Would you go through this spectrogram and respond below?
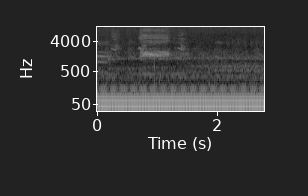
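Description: Crows cawing on a mansion roof in the indie game Eschaton, a few harsh caws over a steady game hum and ambient drone, no talking.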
